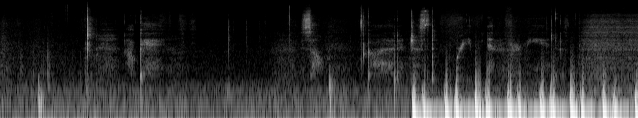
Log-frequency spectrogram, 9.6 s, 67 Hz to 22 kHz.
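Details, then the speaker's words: ASMR role-play of an anxious, restless patient with a racing heart at night. Loud, regular heartbeats through a stethoscope at about 125 per minute, noted as beating a little fast: rapid heartbeat. "okay okay well your heart is definitely beating a little fast um would you say that you have coffee every single day"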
